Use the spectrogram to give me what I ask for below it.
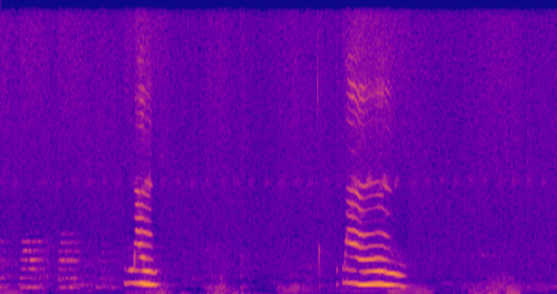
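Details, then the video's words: Kittens calling with two loud meows, the second longer and bending downward, amid softer chirpy mews and faint background music. "Funny cats sounds"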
